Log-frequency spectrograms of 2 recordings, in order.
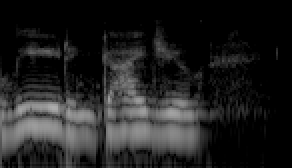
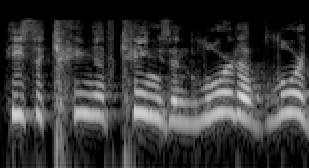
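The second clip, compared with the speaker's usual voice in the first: King of Kings and Lord of Lords boomed out loud; full-voiced preaching climax; loud proclamation; 8 semitones higher, 11 dB louder than usual. Real, not acted. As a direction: thunder the title.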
